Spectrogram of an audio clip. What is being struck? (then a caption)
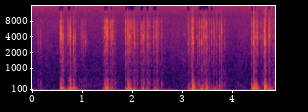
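Plastic dummy head microphone shell. Fingertips tap the top and sides of a hollow, matte black plastic dummy head microphone's shell. The result is irregular clusters of dull, low, thumping taps mixed with soft scratchy brushing. Each burst is brief, with little ring.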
